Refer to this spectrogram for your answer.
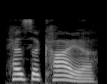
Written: hezekiah

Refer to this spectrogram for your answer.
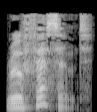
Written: rufescent

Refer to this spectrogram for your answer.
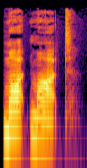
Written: motmot

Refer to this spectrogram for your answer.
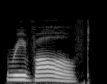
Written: revolved

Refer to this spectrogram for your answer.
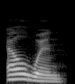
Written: elwen

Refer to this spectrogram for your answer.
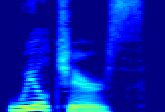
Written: wheelchairs

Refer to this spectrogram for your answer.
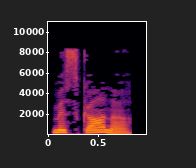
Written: misganna

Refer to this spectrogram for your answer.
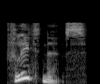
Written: fleetness

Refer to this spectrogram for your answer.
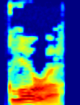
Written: glora

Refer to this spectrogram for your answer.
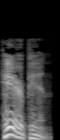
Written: hairpin

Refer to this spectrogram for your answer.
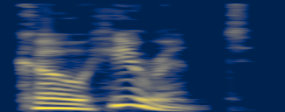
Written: coherent

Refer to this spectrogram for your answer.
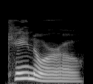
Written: Kanoro

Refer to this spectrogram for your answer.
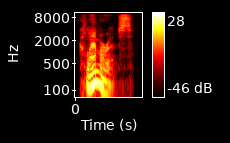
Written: clamorous

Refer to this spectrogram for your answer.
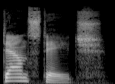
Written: downstage

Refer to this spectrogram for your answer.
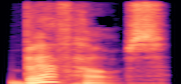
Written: bathhouse

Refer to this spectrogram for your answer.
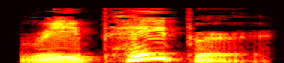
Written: repaper

